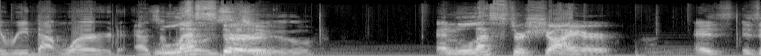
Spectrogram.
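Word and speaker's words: Leicester: is different like i'm pretty sure we would phonetically read that word as lester and lester shire as is a very ancient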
